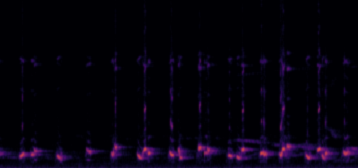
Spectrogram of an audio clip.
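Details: Long unbroken 'ropel panjang' song of a yellow-vented bulbul, a fast string of liquid, rolling chirps, some rising and some falling, tumbling out about three a second.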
